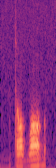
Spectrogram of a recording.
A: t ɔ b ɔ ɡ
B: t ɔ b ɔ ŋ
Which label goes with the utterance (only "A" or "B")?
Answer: A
